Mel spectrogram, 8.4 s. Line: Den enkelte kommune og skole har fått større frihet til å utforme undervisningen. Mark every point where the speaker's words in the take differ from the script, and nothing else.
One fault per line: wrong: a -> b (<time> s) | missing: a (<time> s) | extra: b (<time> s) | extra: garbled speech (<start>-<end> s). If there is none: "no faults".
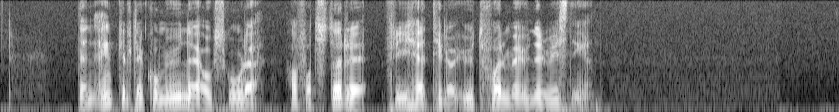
no faults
